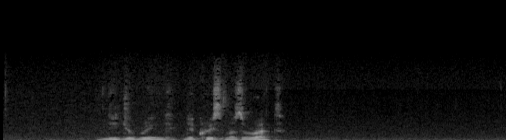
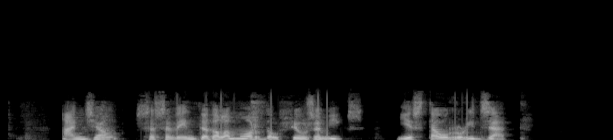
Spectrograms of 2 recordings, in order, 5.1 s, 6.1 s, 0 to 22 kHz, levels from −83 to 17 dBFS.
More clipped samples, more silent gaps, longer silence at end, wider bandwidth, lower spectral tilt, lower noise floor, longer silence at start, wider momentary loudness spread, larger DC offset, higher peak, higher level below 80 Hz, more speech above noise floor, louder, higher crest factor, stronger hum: neither; neither; first, 2.25 s vs 1.1 s; first, 13.5 kHz vs 7.6 kHz; about the same, -6 dB/octave vs -6 dB/octave; first, -60 dBFS vs -56 dBFS; first, 0.95 s vs 0.6 s; first, 11 LU vs 8 LU; neither; second, -14 dBFS vs -2 dBFS; second, -58 dBFS vs -52 dBFS; second, 31 dB vs 40 dB; second, -30 LUFS vs -17 LUFS; about the same, 20 dB vs 16 dB; neither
